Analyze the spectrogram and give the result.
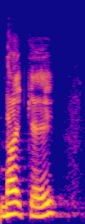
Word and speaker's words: Nike: The word victory is translated in the New Testament as victory or overcome is the Greek word Nike. It's pronounced a little different than the Greek, but Nike.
